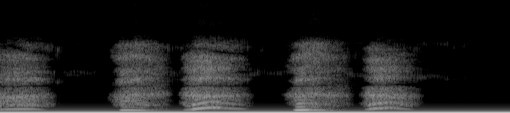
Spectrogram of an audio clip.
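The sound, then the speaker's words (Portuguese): A voice imitates gasping for breath: five sharp, voiced gasps in quick succession, fairly loud, each a short strained inhale with a rising pitch, no words spoken. “E daí parece que tu não tá respirando, que tu tá tipo.”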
